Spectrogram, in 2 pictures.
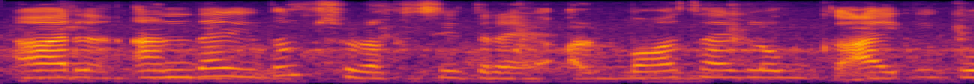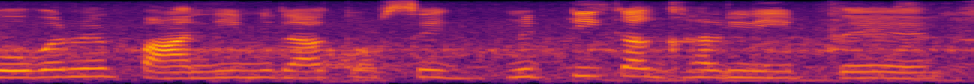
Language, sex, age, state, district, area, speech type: Urdu, female, 18-30, Delhi, Central Delhi, rural, spontaneous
